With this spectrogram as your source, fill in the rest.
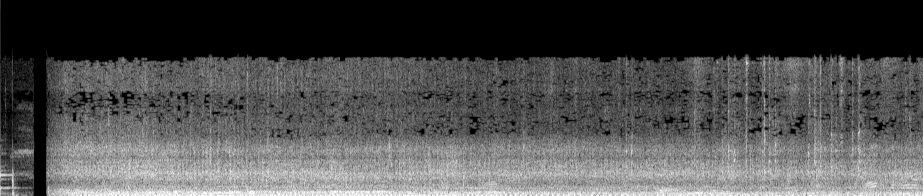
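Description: A small toy tractor whirring with a steady motorized buzz, close and continuous after a brief click at the start.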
